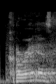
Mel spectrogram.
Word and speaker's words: Correa: Please welcome head of the automotive and mobility sector of Bain & Company, Pedro Correa. Did I say that right? – Correa's perfect. Yes.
